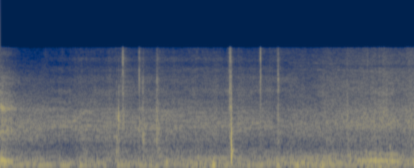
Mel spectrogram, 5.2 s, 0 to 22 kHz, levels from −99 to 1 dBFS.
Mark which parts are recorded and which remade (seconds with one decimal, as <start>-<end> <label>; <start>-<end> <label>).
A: 0.0-0.6 recorded; 0.6-3.6 remade; 3.6-5.2 recorded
